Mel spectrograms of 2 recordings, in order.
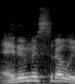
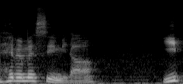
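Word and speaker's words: Hermes: 있는 몇몇 코인들이 있습니다 많이들 에르메스라고 읽으시던데 공식 명칭은 헤르메스입니다이 프로젝트는 폴리곤이 2.5억 달러의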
